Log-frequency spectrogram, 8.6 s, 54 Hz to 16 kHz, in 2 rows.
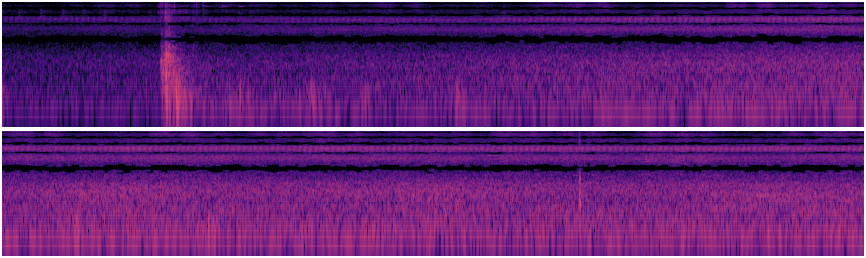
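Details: Cicadas give a continuous high-pitched electric buzz at an even level over a faint hiss, recorded 11 August 2012; a sharp knock sounds near the start and a soft tick later.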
